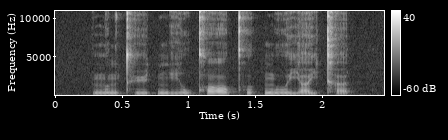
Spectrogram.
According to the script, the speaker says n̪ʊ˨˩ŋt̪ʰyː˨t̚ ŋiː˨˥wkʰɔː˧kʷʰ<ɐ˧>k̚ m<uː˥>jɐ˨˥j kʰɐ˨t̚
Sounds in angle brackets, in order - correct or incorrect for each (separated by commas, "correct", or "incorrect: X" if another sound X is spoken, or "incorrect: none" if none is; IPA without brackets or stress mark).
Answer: correct, incorrect: uː˧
